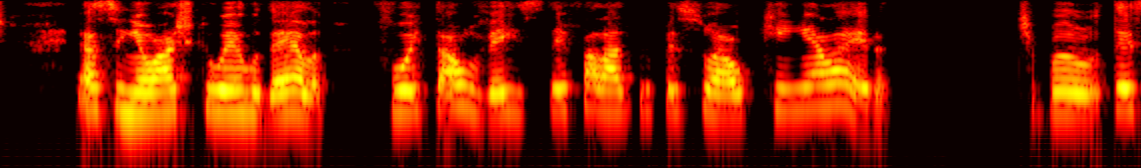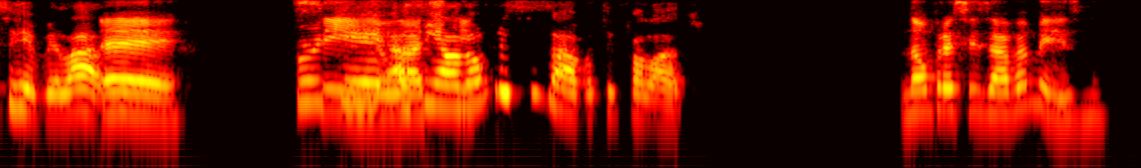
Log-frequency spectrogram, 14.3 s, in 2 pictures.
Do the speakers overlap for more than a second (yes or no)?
yes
